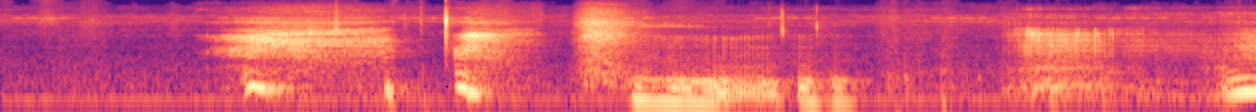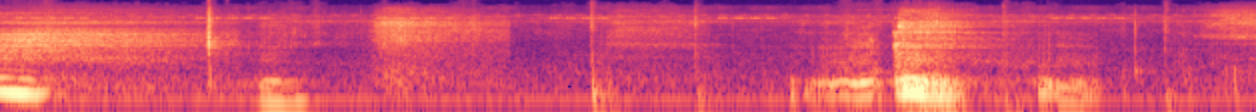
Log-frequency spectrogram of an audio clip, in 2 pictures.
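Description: A woman answers softly.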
